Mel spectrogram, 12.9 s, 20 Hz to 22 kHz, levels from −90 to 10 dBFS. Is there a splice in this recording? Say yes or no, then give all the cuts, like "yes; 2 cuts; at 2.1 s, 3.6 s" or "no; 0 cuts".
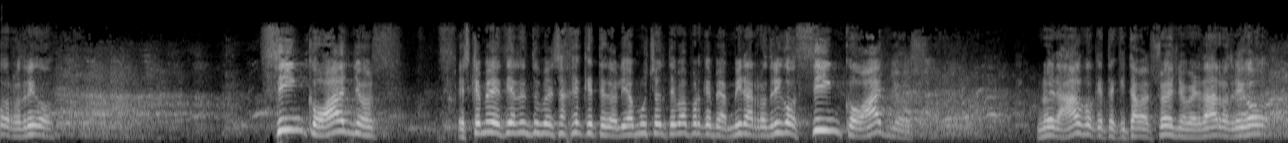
no; 0 cuts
